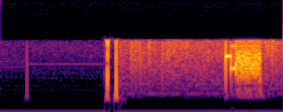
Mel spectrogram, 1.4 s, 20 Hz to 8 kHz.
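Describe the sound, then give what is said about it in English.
A phone app plays a dispatch-call notification: a couple of clicks, then a faint hiss and a short, loud burst of tone. “Sorry, notification from NJ1 call.”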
